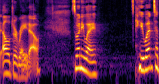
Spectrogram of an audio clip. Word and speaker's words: El Dorado: pretty sure it's elero cuz I would have pronounced it El Dorado Kansas but it's apparently pronounced eloro so anyway he went to Butler Community College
